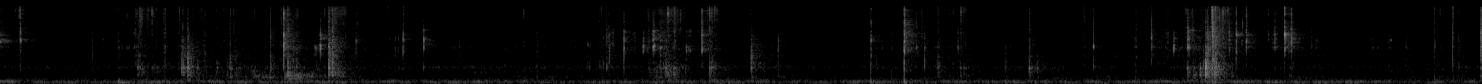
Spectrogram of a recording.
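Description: A metal blade scrapes and carves the surface of a solid, translucent brown, palm-sized bar of soap held in the hand, shaving it into small crumbly flakes. Soft, dry, crackling scrapes come in irregular bursts, with bright, crisp crunching over a quiet low hum.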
